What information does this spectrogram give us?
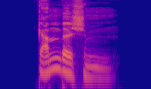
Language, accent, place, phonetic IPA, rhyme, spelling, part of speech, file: German, Germany, Berlin, [ˈɡambɪʃm̩], -ambɪʃm̩, gambischem, adjective, De-gambischem.ogg
- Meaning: strong dative masculine/neuter singular of gambisch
